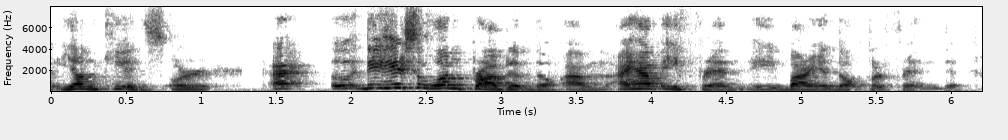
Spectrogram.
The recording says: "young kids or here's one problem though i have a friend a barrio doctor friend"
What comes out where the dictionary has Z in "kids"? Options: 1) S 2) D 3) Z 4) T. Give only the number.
1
